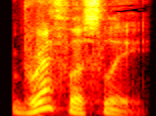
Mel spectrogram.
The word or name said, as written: breathlessly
